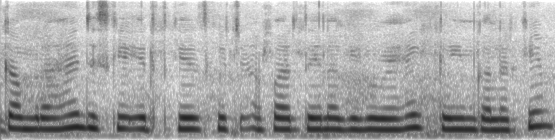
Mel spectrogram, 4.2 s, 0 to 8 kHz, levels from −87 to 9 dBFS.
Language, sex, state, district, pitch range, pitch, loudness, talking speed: Hindi, female, Uttar Pradesh, Lalitpur, 235-255 Hz, 240 Hz, -12 LUFS, 185 wpm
